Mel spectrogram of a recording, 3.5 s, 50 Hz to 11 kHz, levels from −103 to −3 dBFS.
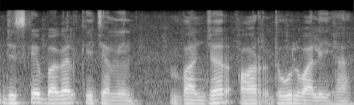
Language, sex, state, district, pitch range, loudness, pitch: Hindi, male, Jharkhand, Garhwa, 100-120 Hz, -16 LUFS, 110 Hz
